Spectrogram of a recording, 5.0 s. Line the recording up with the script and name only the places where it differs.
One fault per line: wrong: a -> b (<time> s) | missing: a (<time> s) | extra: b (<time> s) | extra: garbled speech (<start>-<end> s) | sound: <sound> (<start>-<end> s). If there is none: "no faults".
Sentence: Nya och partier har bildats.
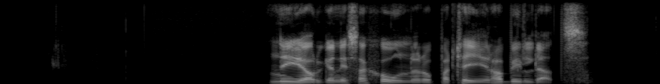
extra: organisationer (2.3 s)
